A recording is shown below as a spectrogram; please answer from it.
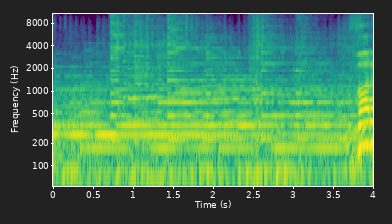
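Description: Turkish folk ensemble playing a short instrumental passage led by plucked strings, with held notes underneath. A male voice comes back in singing just before the end.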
